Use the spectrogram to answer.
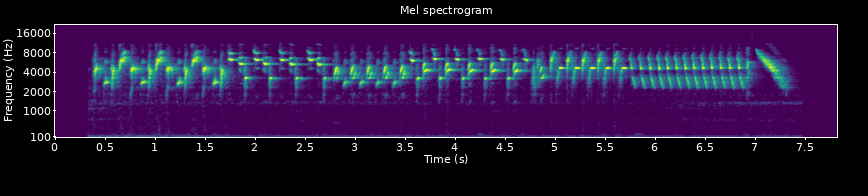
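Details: European goldfinch song: a fast, continuous run of bright tinkling twitters and chirps lasting about seven seconds, with a quick buzzy trill near the end, ending in a short downward note; a faint low hum underneath.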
